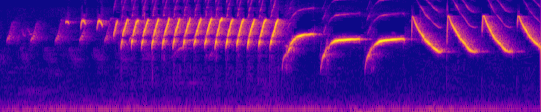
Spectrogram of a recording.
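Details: Belgian canary training song: a fast buzzy trill of repeated notes near the start, then a series of sweeping whistled slurs dropping and rising, each about a quarter second apart.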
